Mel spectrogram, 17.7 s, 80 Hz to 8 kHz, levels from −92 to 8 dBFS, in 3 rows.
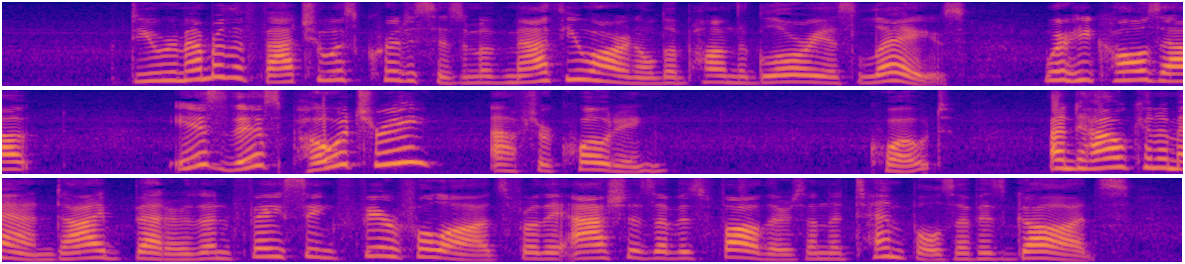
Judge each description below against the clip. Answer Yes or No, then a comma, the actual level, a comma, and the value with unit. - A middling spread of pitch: No, wide, 5.8 semitones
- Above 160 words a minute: No, average, 150 wpm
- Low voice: No, high, 235 Hz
